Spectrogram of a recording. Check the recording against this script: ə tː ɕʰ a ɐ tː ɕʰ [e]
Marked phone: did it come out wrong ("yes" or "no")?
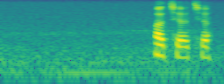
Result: yes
